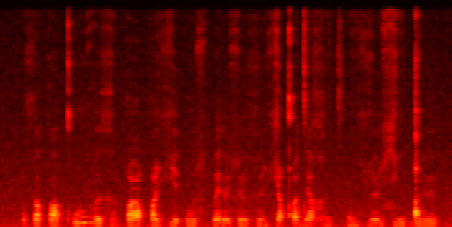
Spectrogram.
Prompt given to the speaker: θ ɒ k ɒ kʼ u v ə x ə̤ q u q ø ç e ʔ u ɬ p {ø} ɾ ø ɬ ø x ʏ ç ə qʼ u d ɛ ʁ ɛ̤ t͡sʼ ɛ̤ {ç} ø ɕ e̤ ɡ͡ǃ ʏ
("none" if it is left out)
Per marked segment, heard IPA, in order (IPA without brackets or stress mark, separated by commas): ɛ, ç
